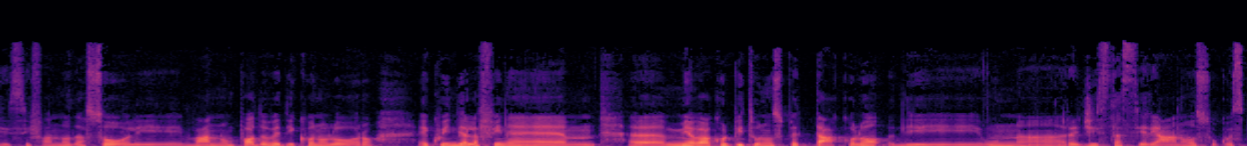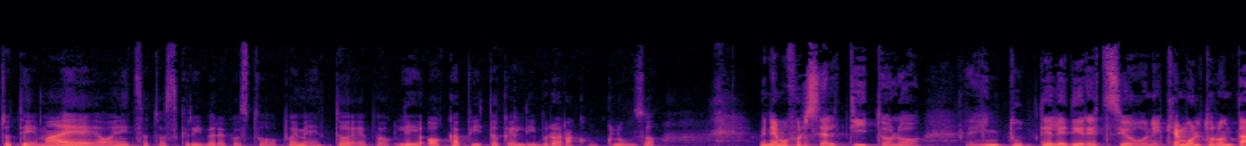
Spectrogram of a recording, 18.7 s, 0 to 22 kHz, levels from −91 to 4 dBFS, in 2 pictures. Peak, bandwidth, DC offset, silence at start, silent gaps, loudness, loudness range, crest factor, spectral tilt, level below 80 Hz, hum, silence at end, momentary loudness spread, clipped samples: -6 dBFS; 15.5 kHz; under 0.1%; 0 s; none; -30 LUFS; 6 LU; 24 dB; -5.5 dB/octave; -70 dBFS; none; 0 s; 11 LU; under 0.1%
